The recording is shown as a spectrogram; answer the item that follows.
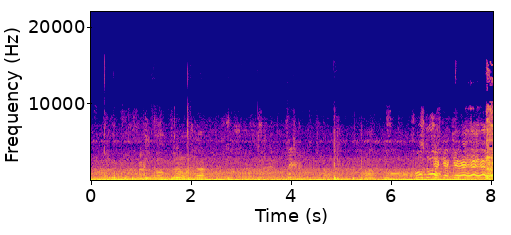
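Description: A football being kicked on an artificial-turf pitch: a few sharp strikes, the loudest a little before the middle. Players' voices call out around them, with a long wavering shout near the end.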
